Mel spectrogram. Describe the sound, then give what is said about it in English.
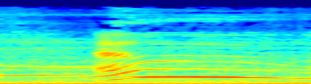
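A person howls like a dog: one drawn-out vocal tone that swoops upward and holds steady, clear, over a faint steady hum. “Oh, woof woof.”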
